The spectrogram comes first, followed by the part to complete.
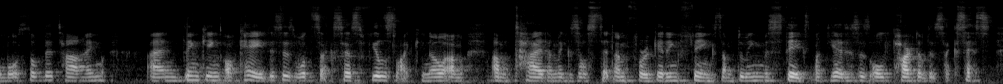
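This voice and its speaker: Polish woman telling her story, lowish voice. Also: darkish tone, slight background noise, rough recording. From Poland. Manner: talkative, many "uh" fillers, earnest. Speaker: guest, wellbeing strategist. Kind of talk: interview, personal story.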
